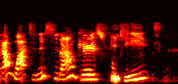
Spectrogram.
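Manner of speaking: ordinary talk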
